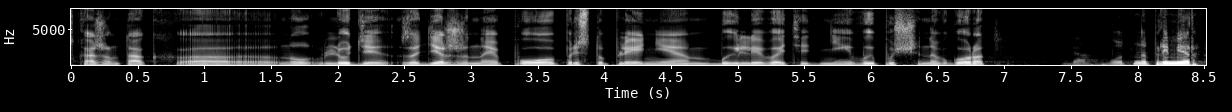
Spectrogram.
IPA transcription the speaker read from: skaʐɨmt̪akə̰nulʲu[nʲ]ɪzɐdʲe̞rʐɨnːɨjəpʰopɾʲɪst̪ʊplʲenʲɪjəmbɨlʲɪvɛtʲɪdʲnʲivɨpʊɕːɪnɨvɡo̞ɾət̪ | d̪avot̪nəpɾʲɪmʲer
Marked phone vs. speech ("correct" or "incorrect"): incorrect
